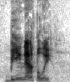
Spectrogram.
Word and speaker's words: Bee Napoli: Bee Napoli. Hmm. Interesting. Is it B period Napoli or is it Bee Napoli? – Bee Napoli. – Spell it. B E. Bee period. Oh, very cool.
